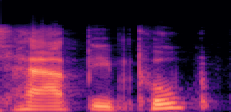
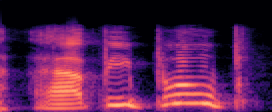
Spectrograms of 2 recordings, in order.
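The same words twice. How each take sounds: First: Said in the usual way. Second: Laughing, higher and slower; amused repeat. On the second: Real, not acted. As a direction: savour the silly words with a laugh.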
